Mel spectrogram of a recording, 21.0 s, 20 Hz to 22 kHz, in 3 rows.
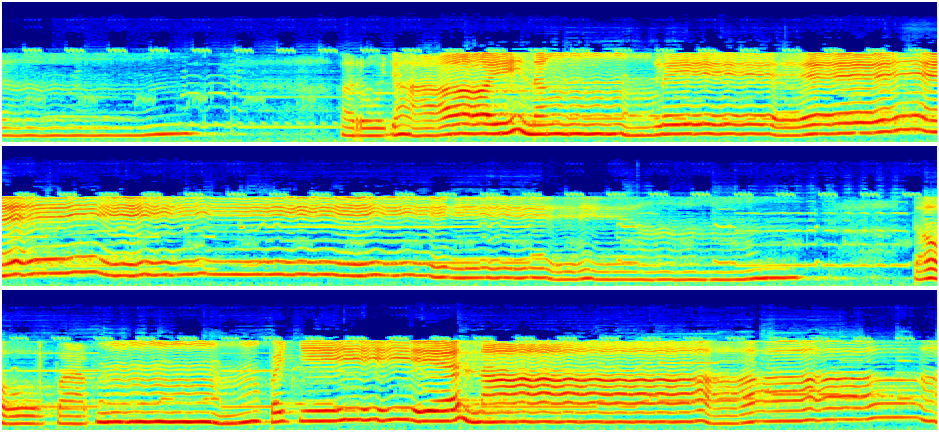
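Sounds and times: woman chanting: 0.0 - 1.8, 2.4 - 21.0.

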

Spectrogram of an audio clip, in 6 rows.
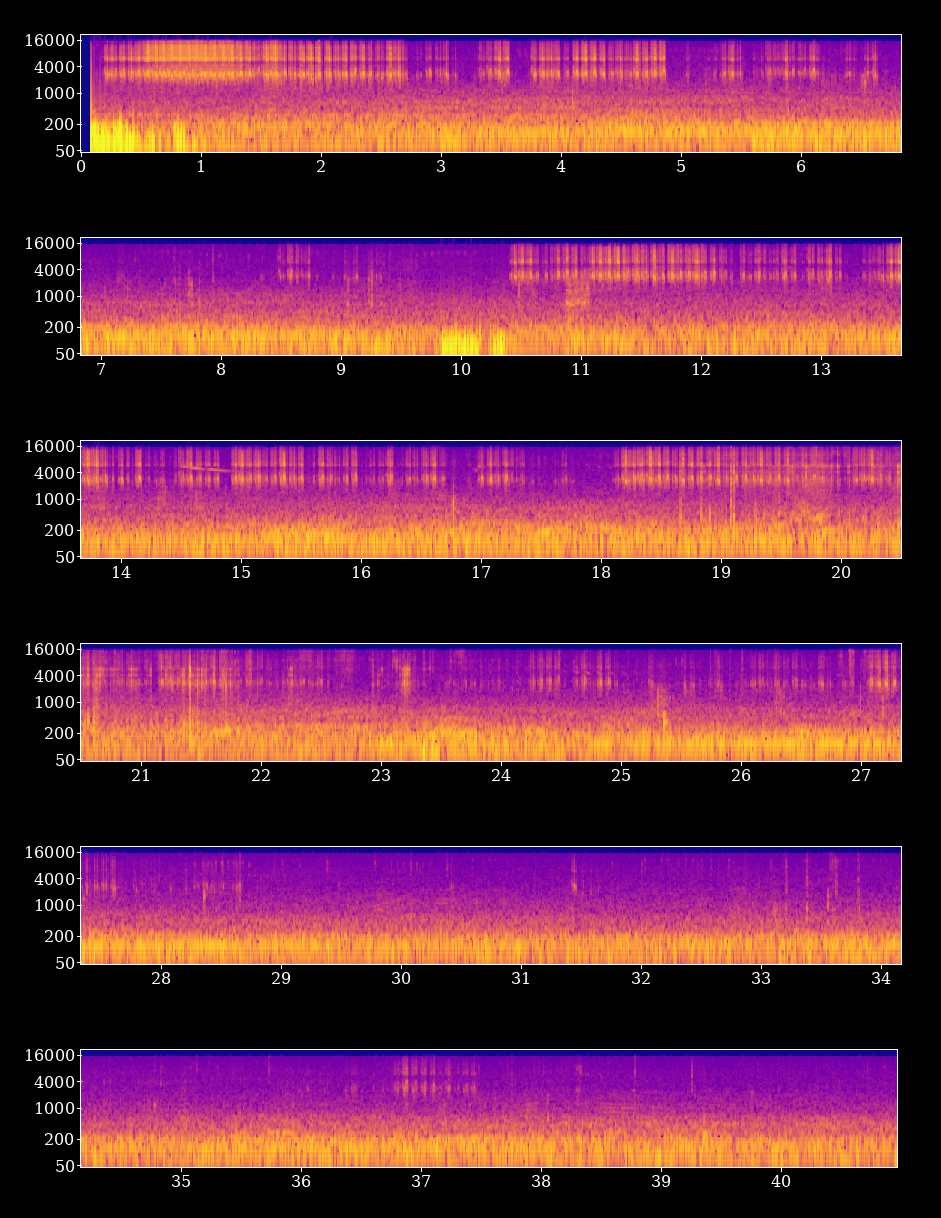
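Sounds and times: insect high-pitched chirring: 0.1 - 6.7, 8.3 - 9.4, 10.4 - 28.7, 36.4 - 37.5.

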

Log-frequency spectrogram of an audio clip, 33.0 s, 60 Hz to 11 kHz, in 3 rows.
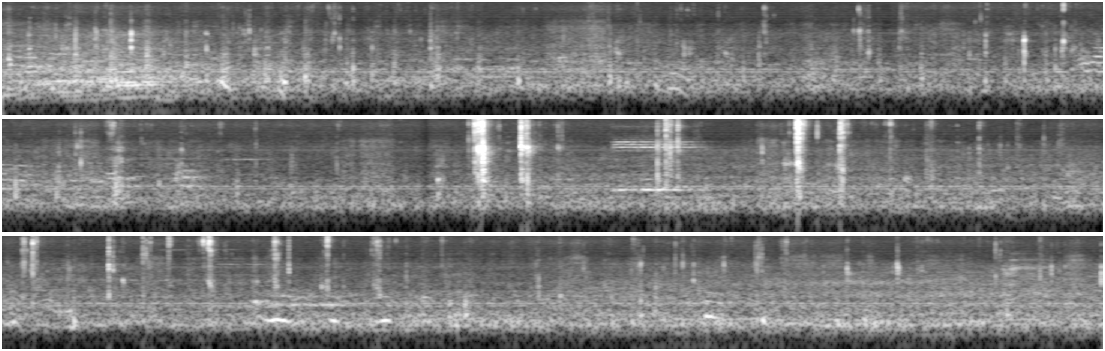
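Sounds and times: crisp papad crunching: 14.4 - 16.8, 17.5 - 17.9, 18.6 - 26.8.

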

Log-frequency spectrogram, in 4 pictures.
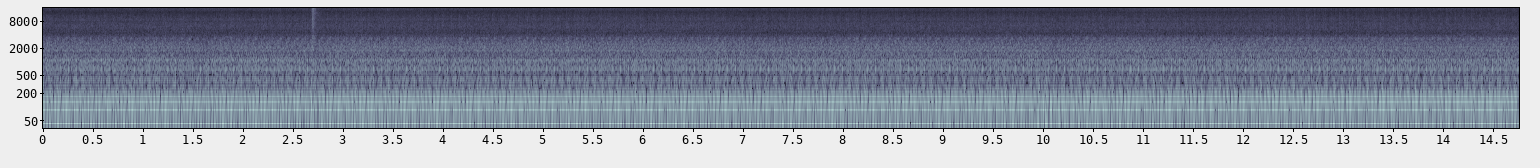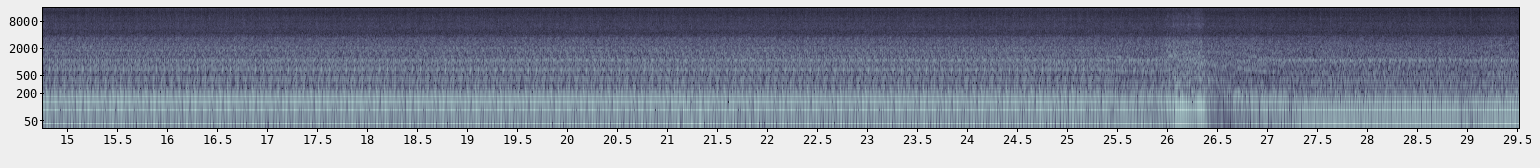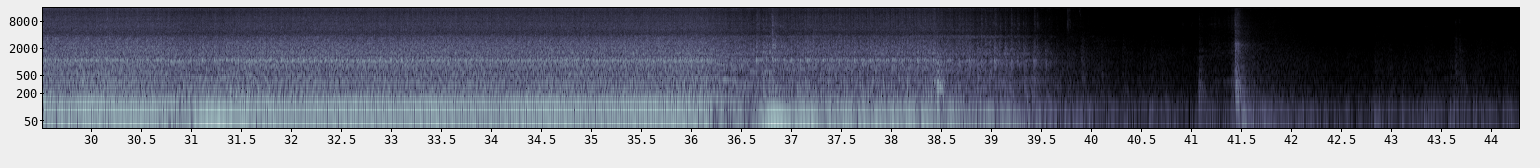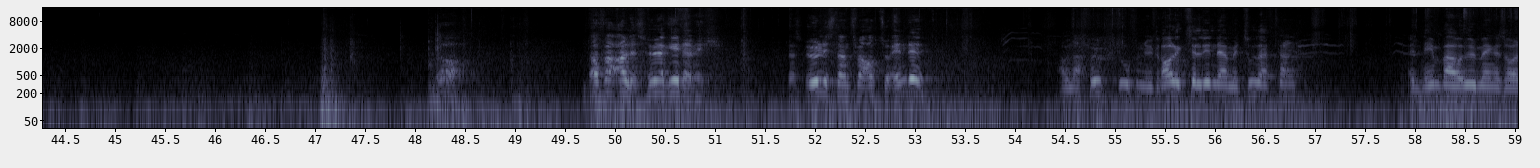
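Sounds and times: tractor diesel engine running: 0.0 - 40.3.

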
